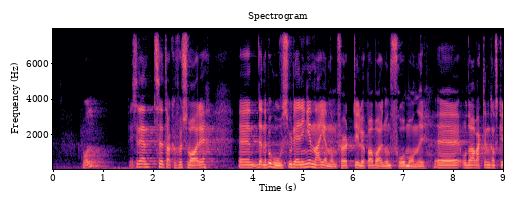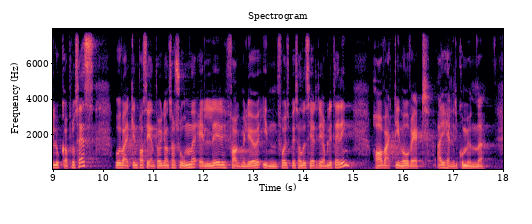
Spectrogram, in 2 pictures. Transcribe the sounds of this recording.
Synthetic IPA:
pʰɾɛsɪd̪ɛnt̪t̪ʰɑkːfɔʂʋɑːɾə | d̪ɛnːəbəɦuːʋsʋʉɖeːɾɪŋənæɾjɛnːɔmføːʈɪløːpəɑʋbɑːɾənuːənfoːmoːnəɾ | ɔd̪ɛhɑɾʋæʈːɛnɡɑnskəlʊkːɑpʰɾʊsɛs | ʋʊɾʋæɾkənpʰɑsɪɛnt̪ɔɾɡɑnɪsɑʂuːnənəʔɛlːəɾfɑːɡmɪljøːəʔɪnːn̩fɔɾspɛsɪɑlɪseːʈɾɛhɑbɪlɪt̪ʰeːɾɪŋhɑɾʋæʈːɪnʋɔlʋeːʈæ̰ɪɦɛlːəɾkʰʊmʉːnənə

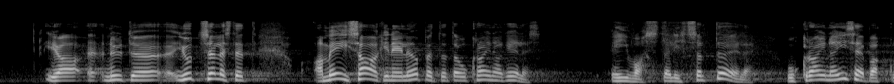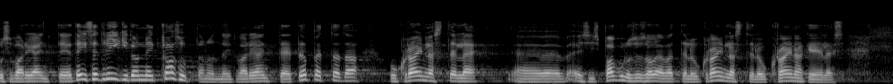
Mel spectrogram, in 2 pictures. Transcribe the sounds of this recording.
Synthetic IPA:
jɑnyːd̪̥jut̪ˑːse̞lːe̞st̪et̪ːˑ | ɑme̞ːjsɑːɡine̞jleɤpːˑe̞t̪ːˑɑd̪̥ɑukrɑjnɑke̞ːle̞̰s | e̞jvɑst̪ɑliht̪sɑlt̪ːø̞ele̞̰ukrɑjnɑise̞pɑkːusvɑɾiɑnʲt̪ˑːe̞jɑt̪e̞jse̞d̪riːɡid̪o̞nːe̞jd̪̥̚kɑsut̪ːˑɑnud̪̥ne̞jd̪vɑɾiɑnʲt̪ːˑeːt̪ːˑɤpːˑe̞t̪ˑːɑd̪̥ɑ | ukrɑjnlɑst̪e̞le̞ | siːspɑɡulus̬es̬o̞le̞vɑt̪ːˑe̞lukrɑjnlɑst̪e̞le̞ukrɑjnɑke̞ːle̞̰s

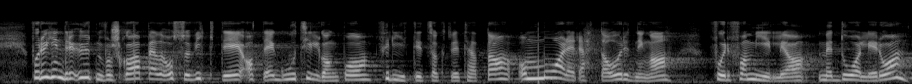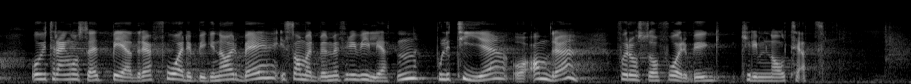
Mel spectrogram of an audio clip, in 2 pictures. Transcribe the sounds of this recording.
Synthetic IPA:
fɔɾɔhɪnd̪ɾəʉːt̪nfɔʂkɑːpæɖ̪ɛɔsːɔʋɪkt̪ɪɑ̰t̪̚d̪ɛæɾɡuːt̪ʰɪlɡɑŋpʰɔfɾiːt̪ɪːd̪sɑkt̪ɪʋɪt̪ʰeːt̪ɑʔɔmoːlɾɛt̪ːɑɔɾd̪nɪŋɑ | fɔɾfɑmiːlɪɑmɛd̪oːɭɪɾoː | ʔɔʋɪt̪ʰɾɛŋːəɔsːɔɛɪt̪̚beːd̪ɾəfoːɾəbʏɡːənəɑɾbæɪɪsɑmːɑɾbɛɪd̪mɛfɾɪʋɪlɪheːt̪n̩pʰʊlɪt̪ʰiːəʔɔ̰ʔɑnd̪ɾəfɔɾɔsːɔfoːɾəbʏɡkʰɾɪmɪnɑlɪt̪ʰḛːt̪

